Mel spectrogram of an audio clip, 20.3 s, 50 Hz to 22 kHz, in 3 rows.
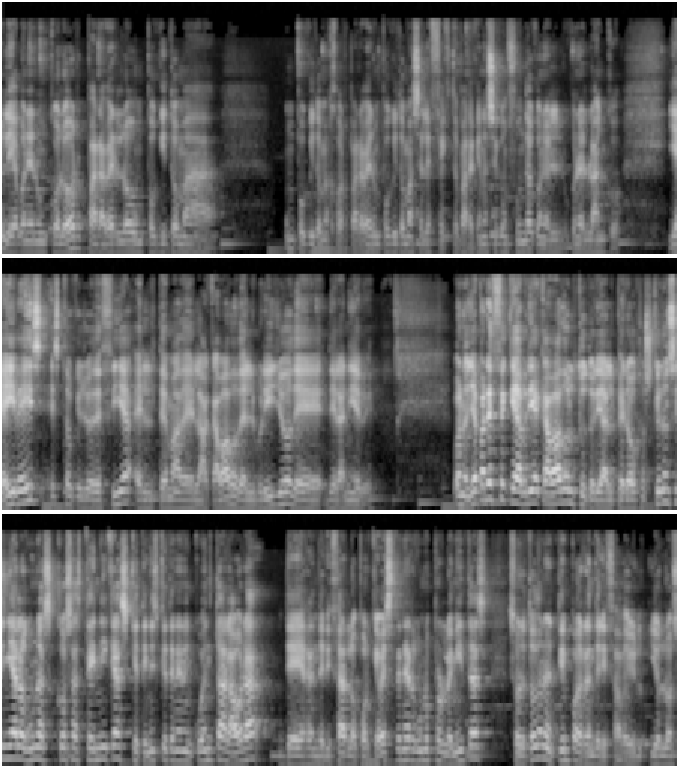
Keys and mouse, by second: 0.3 click, 3.2-3.8 middle drag, 4.6 right click, 4.9 middle drag, 5.7-6.6 middle drag, 9.1 middle click, 9.9 middle click, 11.3 middle click.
